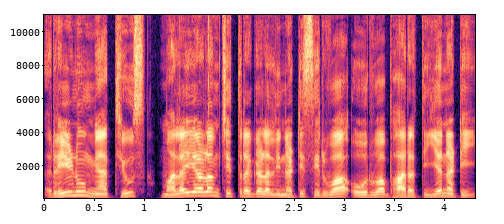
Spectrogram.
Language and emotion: Kannada, neutral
